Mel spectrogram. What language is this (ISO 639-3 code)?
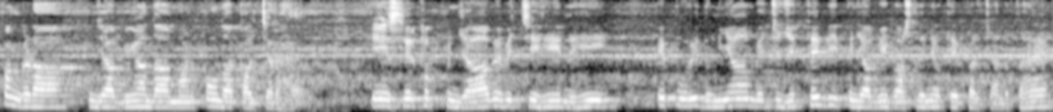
pan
